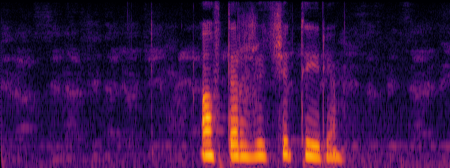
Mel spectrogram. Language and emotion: Russian, neutral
